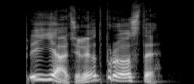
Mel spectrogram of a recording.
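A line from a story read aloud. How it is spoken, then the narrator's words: Cheerful reply. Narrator (Russian): бодро отвечает Мэтт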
